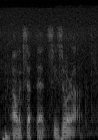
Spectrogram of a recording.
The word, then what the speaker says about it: caesura: Cicera. I'll accept that. Caesura. It's spelled C-A-E-S-U-R-A.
